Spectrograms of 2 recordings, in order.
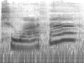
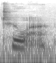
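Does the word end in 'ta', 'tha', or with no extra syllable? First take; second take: tha; no extra. First: The word ends with a 'tha' syllable. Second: The word ends after 'Tua' with no extra syllable. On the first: The speaker calls it wrong. "it looks like Tuatha, and people pronounce it that way" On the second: The speaker calls it right. "but it's pronounced Tua"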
